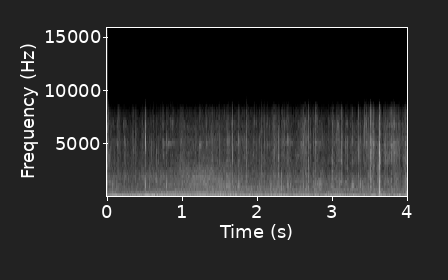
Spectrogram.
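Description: Footsteps and knocks of a hand-held phone being carried while walking from the sidewalk into a shop: irregular sharp clicks over a steady background noise. A low drone sounds for about a second and a half near the start.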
